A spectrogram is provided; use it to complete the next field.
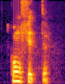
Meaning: feminine plural of confit
- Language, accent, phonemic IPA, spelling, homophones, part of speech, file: French, Canada, /kɔ̃.fit/, confites, confîtes, adjective, LL-Q150 (fra)-confites.wav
